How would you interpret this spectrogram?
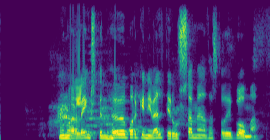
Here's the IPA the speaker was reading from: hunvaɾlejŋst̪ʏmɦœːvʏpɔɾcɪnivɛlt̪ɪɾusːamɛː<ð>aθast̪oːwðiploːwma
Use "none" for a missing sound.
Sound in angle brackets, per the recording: ð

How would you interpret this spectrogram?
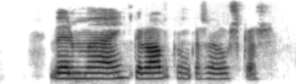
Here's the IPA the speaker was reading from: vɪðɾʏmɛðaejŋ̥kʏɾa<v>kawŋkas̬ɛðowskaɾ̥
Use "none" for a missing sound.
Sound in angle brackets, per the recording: v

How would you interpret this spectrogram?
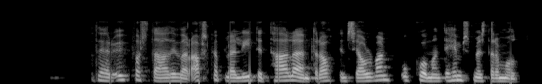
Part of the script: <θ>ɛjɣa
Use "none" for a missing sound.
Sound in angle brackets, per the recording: θ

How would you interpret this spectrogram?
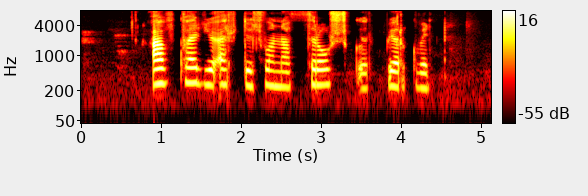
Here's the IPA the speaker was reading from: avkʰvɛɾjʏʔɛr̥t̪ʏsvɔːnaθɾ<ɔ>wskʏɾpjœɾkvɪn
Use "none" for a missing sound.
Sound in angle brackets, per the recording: o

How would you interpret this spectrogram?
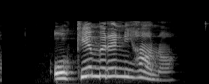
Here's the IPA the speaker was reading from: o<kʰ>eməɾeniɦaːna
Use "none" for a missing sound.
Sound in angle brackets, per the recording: k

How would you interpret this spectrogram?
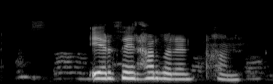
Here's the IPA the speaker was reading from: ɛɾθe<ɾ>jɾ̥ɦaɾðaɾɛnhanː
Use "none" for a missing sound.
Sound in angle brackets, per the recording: none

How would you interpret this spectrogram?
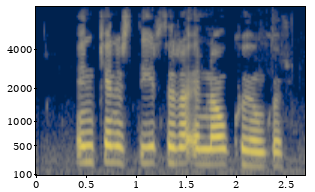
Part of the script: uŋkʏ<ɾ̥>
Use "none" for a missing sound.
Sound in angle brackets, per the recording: ɾ̥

